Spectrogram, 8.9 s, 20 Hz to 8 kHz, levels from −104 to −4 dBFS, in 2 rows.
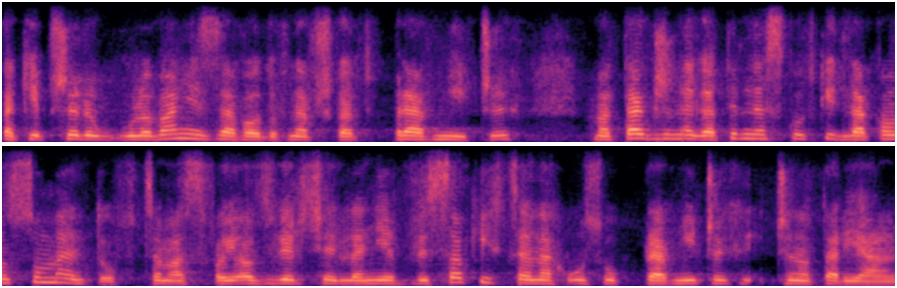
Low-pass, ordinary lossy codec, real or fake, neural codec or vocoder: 7.2 kHz; Opus, 16 kbps; real; none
